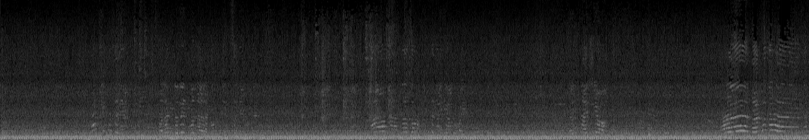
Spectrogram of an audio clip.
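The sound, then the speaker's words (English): A steady, low engine rumble fills the inside of a moving bus, droning continuously while several voices talk intermittently in the background. “Some of these folks just love talking loud on the bus.”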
